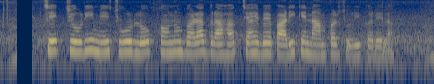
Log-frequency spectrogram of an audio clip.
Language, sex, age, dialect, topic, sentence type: Bhojpuri, female, 25-30, Western, banking, statement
